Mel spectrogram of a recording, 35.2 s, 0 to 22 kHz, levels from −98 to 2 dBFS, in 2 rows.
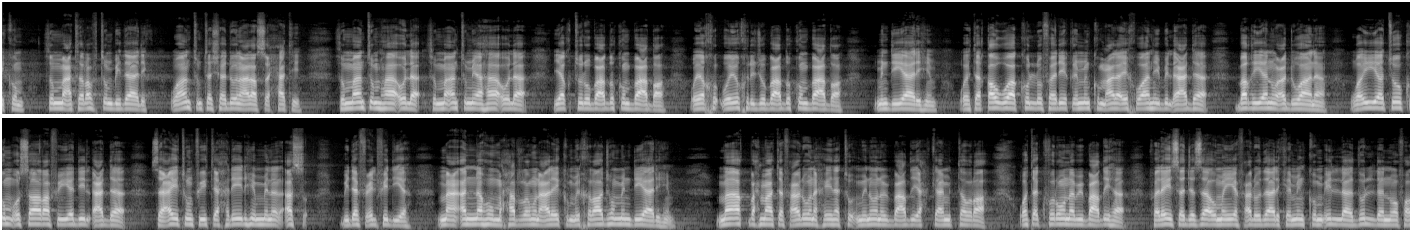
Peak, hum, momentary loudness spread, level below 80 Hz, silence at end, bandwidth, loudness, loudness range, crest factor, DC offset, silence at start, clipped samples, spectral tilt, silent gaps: -2 dBFS; none; 8 LU; -64 dBFS; 0 s; 12 kHz; -20 LUFS; 2 LU; 20 dB; under 0.1%; 0 s; under 0.1%; -5.5 dB/octave; none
